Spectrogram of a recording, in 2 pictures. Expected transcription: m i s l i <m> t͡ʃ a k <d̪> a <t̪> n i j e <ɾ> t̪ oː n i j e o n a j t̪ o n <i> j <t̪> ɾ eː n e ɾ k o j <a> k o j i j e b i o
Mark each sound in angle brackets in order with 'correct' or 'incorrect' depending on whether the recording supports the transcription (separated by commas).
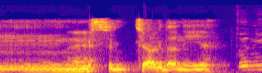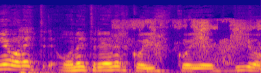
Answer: correct, correct, incorrect, incorrect, incorrect, correct, incorrect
